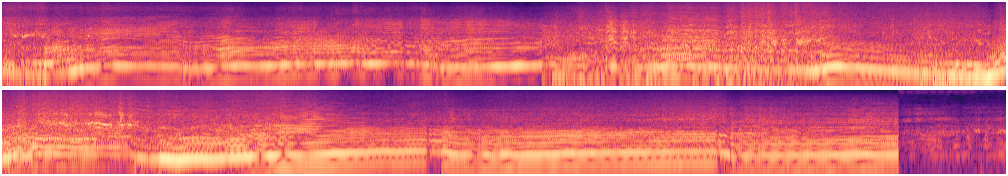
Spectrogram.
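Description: A rally car engine revs hard and roars past, shifting gears.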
